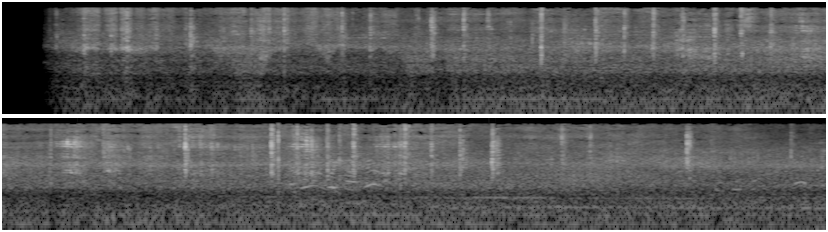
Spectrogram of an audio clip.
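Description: A vehicle engine running with a steady low rumble that grows louder over the second half, with indistinct voices and scattered light clicks over it.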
